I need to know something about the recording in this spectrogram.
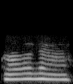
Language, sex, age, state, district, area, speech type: Telugu, female, 18-30, Telangana, Warangal, rural, conversation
